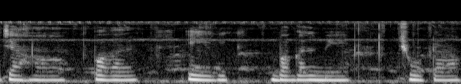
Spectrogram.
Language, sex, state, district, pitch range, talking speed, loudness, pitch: Hindi, female, Bihar, Kaimur, 155-200 Hz, 80 wpm, -15 LUFS, 195 Hz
